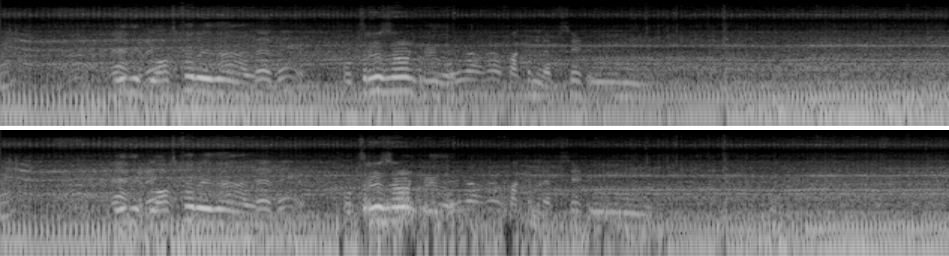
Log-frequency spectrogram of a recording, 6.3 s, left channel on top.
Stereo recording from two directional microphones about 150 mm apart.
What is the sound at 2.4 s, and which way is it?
Speech, 15° left (ahead or behind).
